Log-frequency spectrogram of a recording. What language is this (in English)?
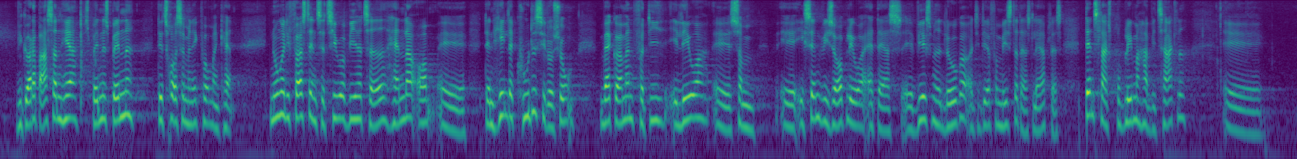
Danish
